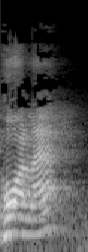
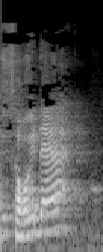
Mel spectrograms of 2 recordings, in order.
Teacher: Dấu sắc, dấu hỏi, dấu ngang, đó là những âm bổng. Khi chúng ta nói nó sẽ bay lên. Ví dụ ta nói hoa lá, nó sẽ bay lên.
